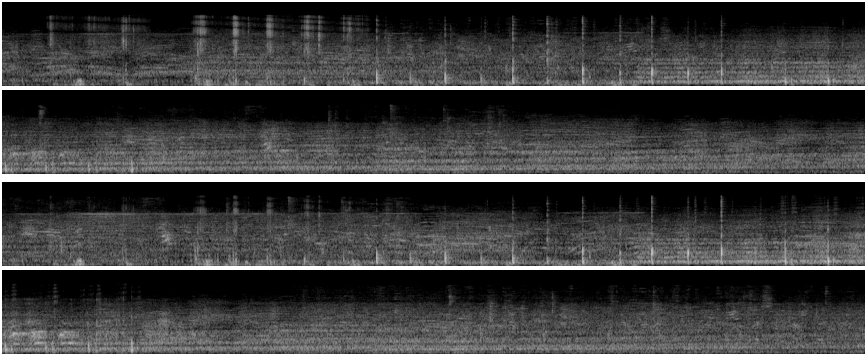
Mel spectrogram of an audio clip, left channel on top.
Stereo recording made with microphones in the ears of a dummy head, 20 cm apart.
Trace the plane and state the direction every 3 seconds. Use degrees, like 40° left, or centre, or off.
40° right, 20° right, 10° left, 30° left, 50° left, 60° left.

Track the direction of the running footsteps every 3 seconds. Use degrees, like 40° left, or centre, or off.
70° left, 50° left, 30° right, 70° right, off, off.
